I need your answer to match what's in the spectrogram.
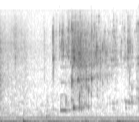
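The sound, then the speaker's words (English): Water pours in a steady, splashing trickle into a glass from the counter for a couple of seconds, moderately quiet, over a low constant hum of room noise. “Water? Use the glass on the counter.”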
